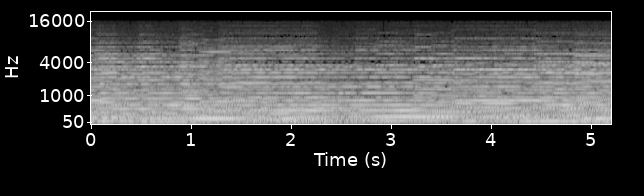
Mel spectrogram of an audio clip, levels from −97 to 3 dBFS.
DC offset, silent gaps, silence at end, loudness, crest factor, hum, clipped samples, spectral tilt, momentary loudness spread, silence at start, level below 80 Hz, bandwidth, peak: 0.4%; none; 0 s; -19 LUFS; 12 dB; none; under 0.1%; -5 dB/octave; 2 LU; 0 s; -32 dBFS; 14.5 kHz; -6 dBFS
